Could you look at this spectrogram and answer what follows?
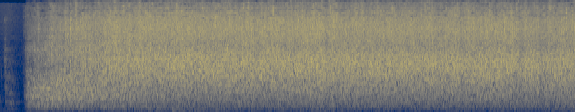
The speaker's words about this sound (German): Oh, Beifallklatschen fürs Wetter ist nicht gerade angebracht.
